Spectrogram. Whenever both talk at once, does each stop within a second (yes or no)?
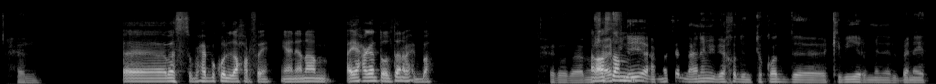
yes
